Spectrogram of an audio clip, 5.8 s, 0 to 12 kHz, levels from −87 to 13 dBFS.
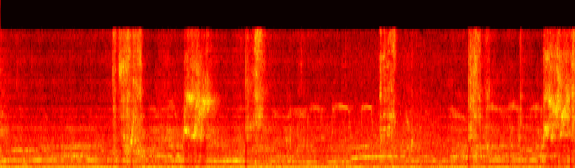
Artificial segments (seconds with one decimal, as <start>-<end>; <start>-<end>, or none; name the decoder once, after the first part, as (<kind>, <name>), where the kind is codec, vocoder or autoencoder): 0.0-3.4 (codec, HILCodec); 4.4-5.8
